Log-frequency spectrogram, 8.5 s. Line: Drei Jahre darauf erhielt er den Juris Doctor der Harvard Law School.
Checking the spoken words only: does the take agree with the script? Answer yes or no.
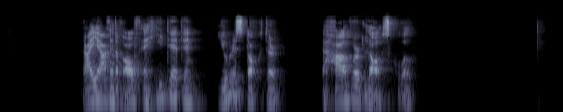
yes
